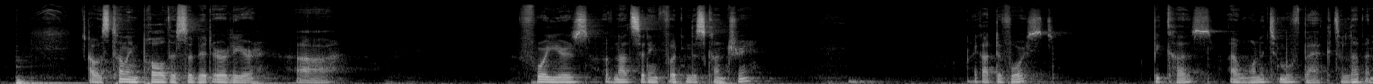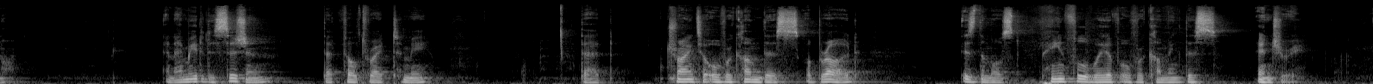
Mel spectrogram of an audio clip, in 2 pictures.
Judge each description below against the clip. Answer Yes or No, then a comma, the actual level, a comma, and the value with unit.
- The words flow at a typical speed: No, slow, 120 wpm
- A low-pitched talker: Yes, low, 105 Hz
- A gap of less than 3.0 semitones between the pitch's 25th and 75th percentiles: Yes, narrow, 2.4 semitones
